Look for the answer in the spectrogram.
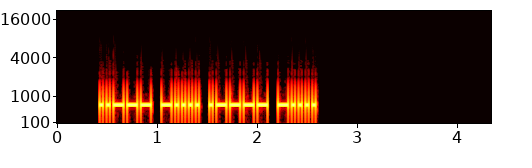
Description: Morse code, heard as a keyed tone, about 34 wpm, 700 Hz. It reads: 2616
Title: Numbers - 4-Digit 35wpm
